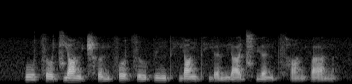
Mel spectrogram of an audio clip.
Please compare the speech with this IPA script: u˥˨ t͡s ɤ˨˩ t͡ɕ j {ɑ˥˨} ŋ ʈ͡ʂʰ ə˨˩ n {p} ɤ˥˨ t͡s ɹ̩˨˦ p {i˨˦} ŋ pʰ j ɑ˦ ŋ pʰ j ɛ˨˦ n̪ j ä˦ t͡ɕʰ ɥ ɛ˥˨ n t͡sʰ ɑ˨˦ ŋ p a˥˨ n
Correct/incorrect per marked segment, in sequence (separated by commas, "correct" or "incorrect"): correct, incorrect, incorrect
